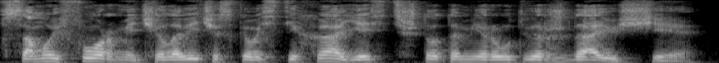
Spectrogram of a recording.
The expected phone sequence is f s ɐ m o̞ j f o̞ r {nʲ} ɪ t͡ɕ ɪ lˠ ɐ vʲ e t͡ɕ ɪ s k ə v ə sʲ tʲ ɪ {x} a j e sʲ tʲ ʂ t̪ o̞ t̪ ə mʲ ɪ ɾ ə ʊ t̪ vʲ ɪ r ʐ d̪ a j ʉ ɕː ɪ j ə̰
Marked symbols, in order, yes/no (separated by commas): no, yes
